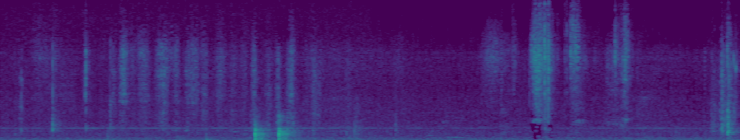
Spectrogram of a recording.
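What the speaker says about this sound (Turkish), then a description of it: "Şimdi harfimi kesmeye başlıyorum." Knife cutting carefully around a cake letter, giving soft, faint scraping and cutting strokes, with a few brief sharper scrapes against quiet background.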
